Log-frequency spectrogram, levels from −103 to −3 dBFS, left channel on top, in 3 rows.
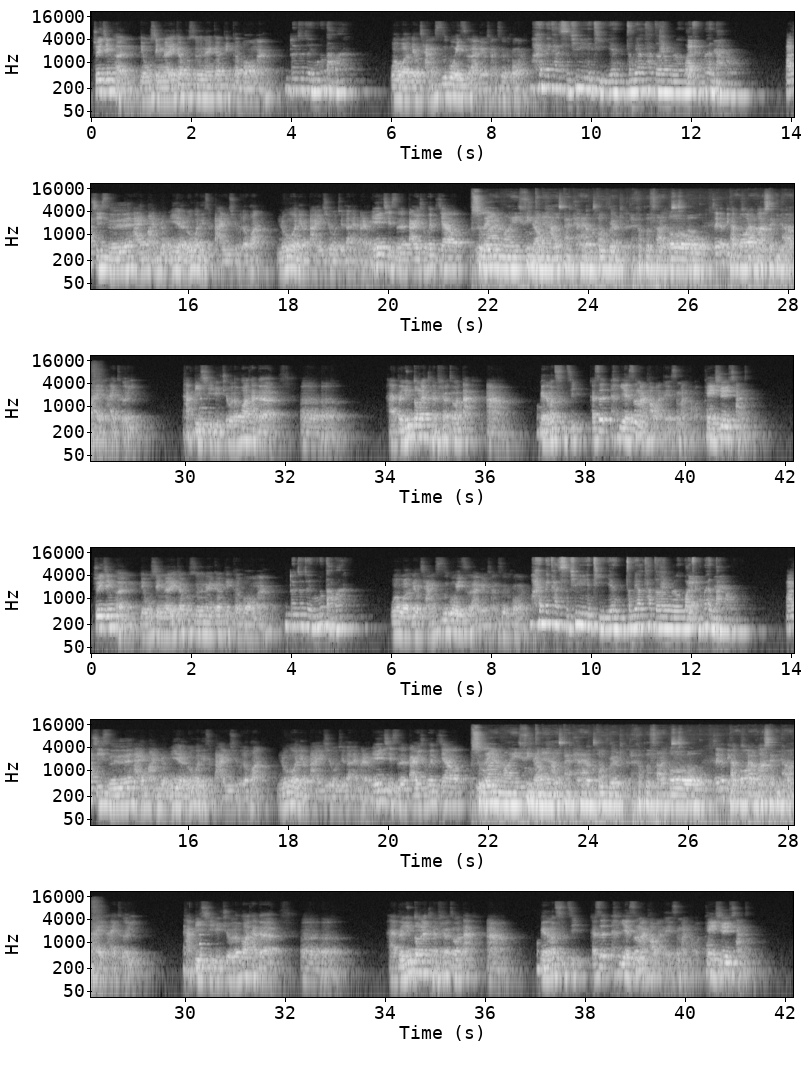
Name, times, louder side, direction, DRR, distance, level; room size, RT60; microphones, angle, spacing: voice 1, 0.1-3.5 6.0-8.7 11.4-11.5 11.9-12.0 12.5-12.7 13.9-17.4 17.8-21.4 21.7-22.3 22.7-23.5 23.7-24.9 25.4-29.0 30.0-31.8 32.3-33.1 34.0-36.4 37.1-37.8 38.1-41.2, equal, 45° left, -2 dB, 0.5 m, -23 dB
voice 2, 3.9-5.1 8.8-13.0 22.7-23.1 30.0-30.3 37.0-37.3 40.4-40.9, right 1 dB, 85° right, 3 dB, 0.5 m, -22 dB
sound 1, 21.6-28.3, right 1 dB, ahead, 0.3 m, -20 dB
2.6 x 2.5 x 2.3 m, 0.85 s
head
